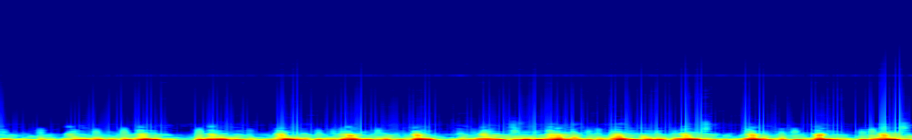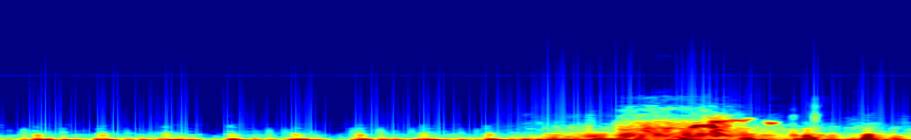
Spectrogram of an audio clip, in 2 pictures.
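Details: Cardiology stethoscope auscultation over the tricuspid, aortic and pulmonic areas while the subject does pushes to make the heartbeat more dramatic. A rapid, uneven heartbeat with rough, scratchy noise between beats and a louder rushing burst, consistent with a heart murmur and friction rub, clearest over the pulmonic area.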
